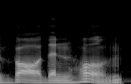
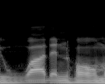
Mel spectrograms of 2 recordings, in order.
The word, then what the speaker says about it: Wadenholm: world so my name my surname is actually vodden home which written in English or American pronunciation would be wadden home or waden home or something like that and so wadden home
